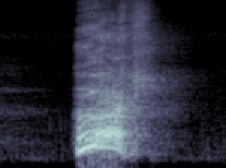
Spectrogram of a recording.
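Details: Man with a tickly nose giving a single loud, explosive sneeze with a sharp burst of air that fades quickly, followed by more sneezes.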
